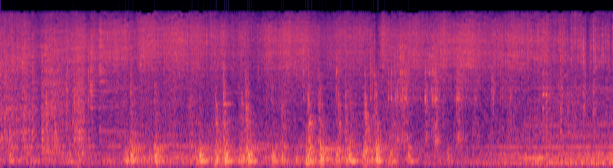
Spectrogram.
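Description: Dirt and gravel pour from an excavator bucket and rattle down.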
